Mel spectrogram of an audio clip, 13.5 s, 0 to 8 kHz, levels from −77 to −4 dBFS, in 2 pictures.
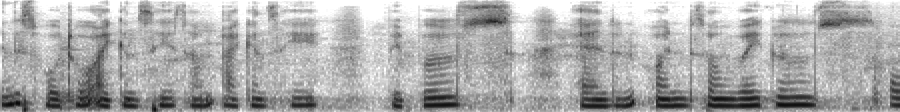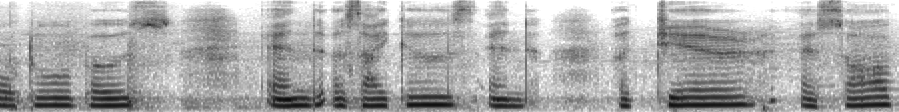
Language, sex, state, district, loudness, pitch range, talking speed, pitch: English, female, Arunachal Pradesh, Lower Dibang Valley, -16 LUFS, 180-200 Hz, 110 wpm, 185 Hz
